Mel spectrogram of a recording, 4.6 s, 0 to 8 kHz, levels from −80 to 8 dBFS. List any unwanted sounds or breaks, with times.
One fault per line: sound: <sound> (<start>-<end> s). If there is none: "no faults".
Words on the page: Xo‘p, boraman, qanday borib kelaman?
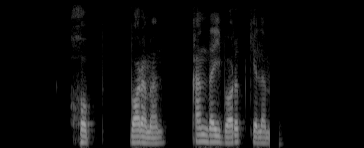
sound: dropout (3.4-3.5 s)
